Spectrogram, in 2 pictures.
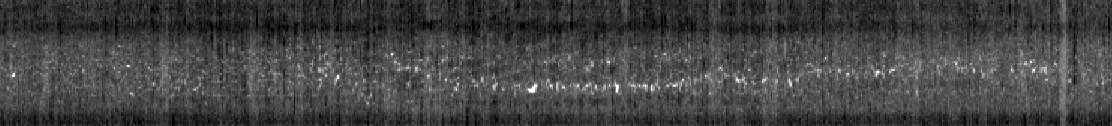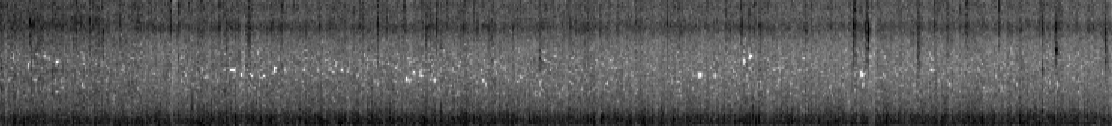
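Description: Heavy rain falling steadily on paving stones, leaves and roofs.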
